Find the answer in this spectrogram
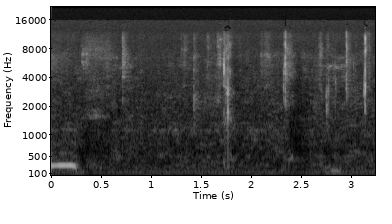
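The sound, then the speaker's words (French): A sheet of paper being handled: a few brief, soft crinkles and rustles spaced apart, with a short low hum at the start and no talking. “Euh, euh, euh la avec mon papier.”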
